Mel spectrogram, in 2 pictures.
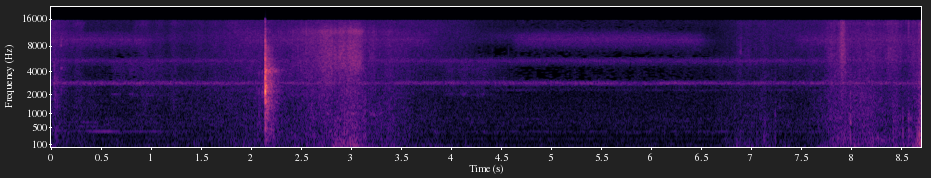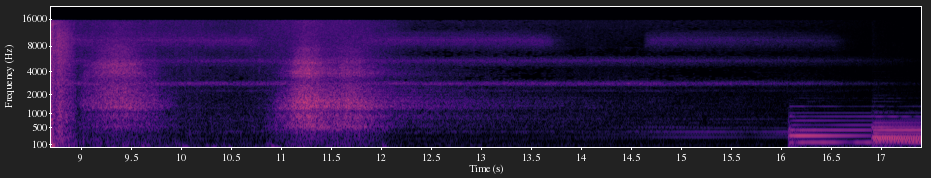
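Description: Slow breathing: three long, soft breaths a few seconds apart, with two sharp clicks, one near the start and one in the middle, over a faint steady high-pitched whine.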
